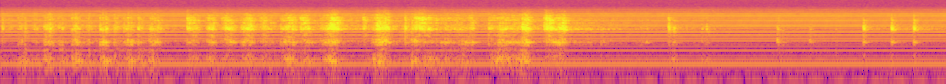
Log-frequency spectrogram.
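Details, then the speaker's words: Vintage Telecaster neck pickup wired to a warmed-up amp via a jack: tapping it gives clattery thumps and scrapes over a steady hum, showing microphonics; grounding was confirmed correct, and wax potting is planned. "so this shows me that yes the neck pickup is microphonic now some of those noises are normal"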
